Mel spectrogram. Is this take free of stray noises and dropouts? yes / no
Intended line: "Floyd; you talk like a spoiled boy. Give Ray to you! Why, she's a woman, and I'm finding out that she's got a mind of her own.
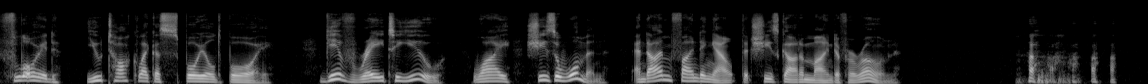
no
